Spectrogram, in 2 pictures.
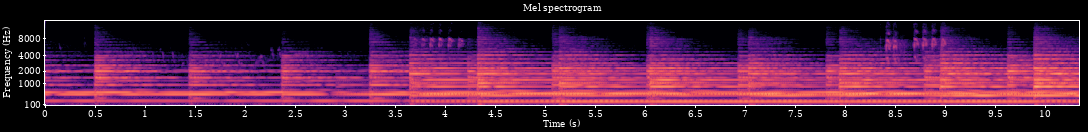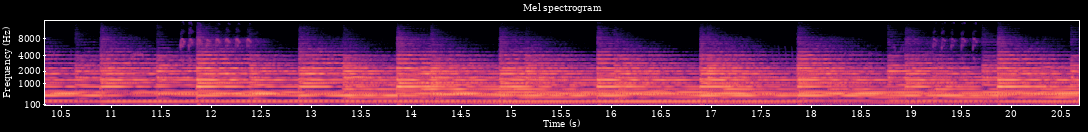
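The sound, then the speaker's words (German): Several church bells of the Gothic parish church St. Stephanus in Massing ring together in a steady, overlapping noon peal at 12 o'clock, loud and resonant with long ringing overtones, continuing without pause and with no voices. “Das Mittagsläuten kommt heute aus der Pfarrkirche St. Stephanus in Massing.”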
